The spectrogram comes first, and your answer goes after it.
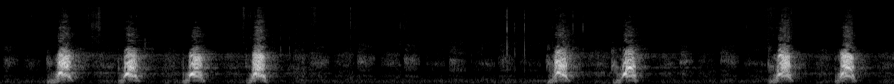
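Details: Big German Shepherd from Czechoslovakian bloodlines barking at a groundhog: a run of four steady barks, a pause with faint small sounds, then two pairs of barks, rhythmic and loud.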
